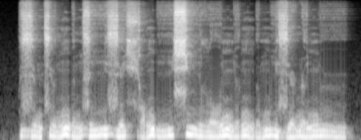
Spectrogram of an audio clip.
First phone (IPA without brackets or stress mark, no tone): zʲ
